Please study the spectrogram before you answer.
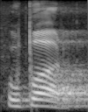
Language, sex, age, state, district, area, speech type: Maithili, male, 45-60, Bihar, Supaul, rural, read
